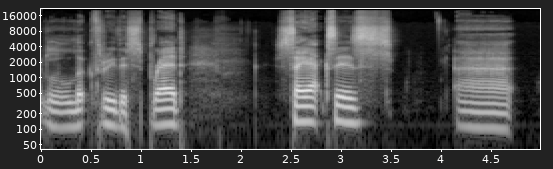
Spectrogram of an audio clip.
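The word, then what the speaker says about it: seaxes: look through this spread sayaxes uh depending on how you want to pronounce that some people just pronounce that sex sex sex um that's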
